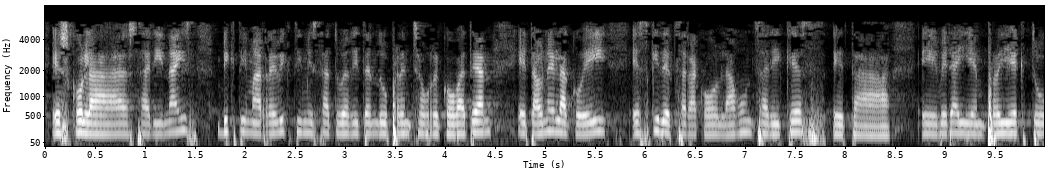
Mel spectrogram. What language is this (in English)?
Basque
